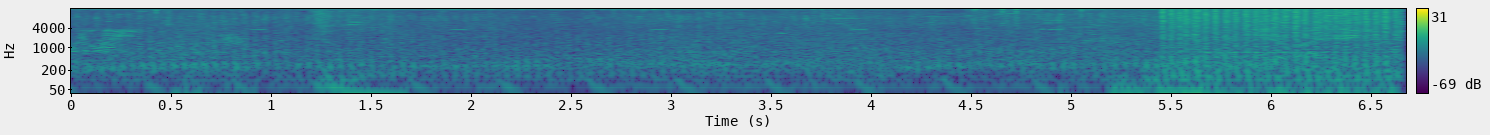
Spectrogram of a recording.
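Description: A helicopter in The Division 2 arrives for an extraction, its rotor thumping in a steady rhythm that fills the mix, loud and close, over other dense game noise.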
